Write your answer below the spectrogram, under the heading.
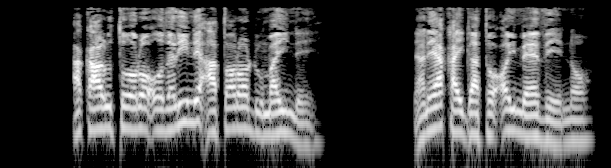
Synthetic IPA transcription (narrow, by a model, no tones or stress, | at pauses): akaɾutoɾɔoðɛɾineʔatwaɾɔdumainḛ | nʔa̰neakaiɡatɔʔɔimɛːðeːnɔ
